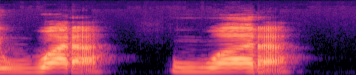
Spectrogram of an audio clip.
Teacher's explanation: we'll connect what and do and we'll say wa-da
